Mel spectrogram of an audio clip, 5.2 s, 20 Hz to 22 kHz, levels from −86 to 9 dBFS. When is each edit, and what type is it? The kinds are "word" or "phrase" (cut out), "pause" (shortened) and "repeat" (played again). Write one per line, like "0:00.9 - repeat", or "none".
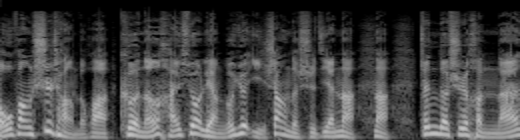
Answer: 0:01.1 - pause
0:03.7 - repeat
